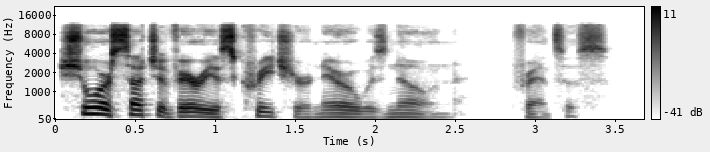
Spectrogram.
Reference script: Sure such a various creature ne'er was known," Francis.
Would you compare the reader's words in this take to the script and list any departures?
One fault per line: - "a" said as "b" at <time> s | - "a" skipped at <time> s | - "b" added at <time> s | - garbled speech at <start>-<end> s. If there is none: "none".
none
